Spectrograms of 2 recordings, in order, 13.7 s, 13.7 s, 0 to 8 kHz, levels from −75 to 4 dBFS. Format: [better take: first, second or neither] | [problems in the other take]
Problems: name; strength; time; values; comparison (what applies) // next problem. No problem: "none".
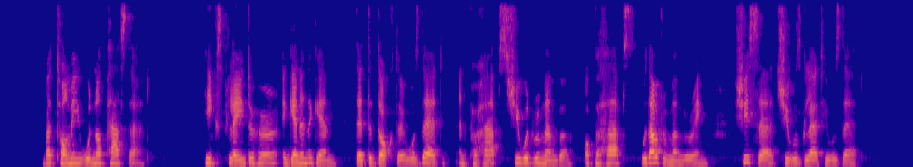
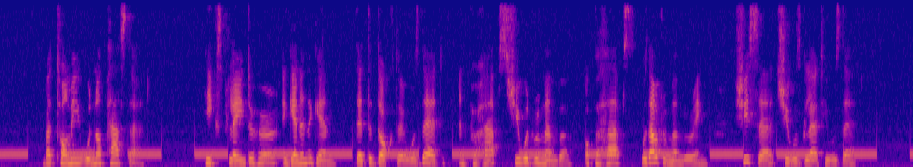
first | background sound (Telephone); 10 dB below the speech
